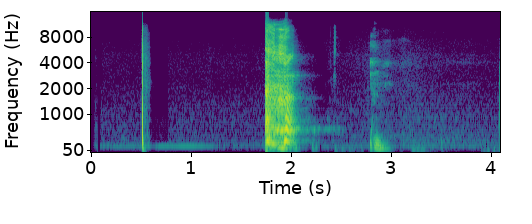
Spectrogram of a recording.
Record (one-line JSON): {"cough_length": "4.1 s", "cough_amplitude": 32768, "cough_signal_mean_std_ratio": 0.21, "survey_phase": "beta (2021-08-13 to 2022-03-07)", "age": "65+", "gender": "Female", "wearing_mask": "No", "symptom_cough_any": true, "symptom_runny_or_blocked_nose": true, "symptom_sore_throat": true, "symptom_fatigue": true, "symptom_onset": "3 days", "smoker_status": "Never smoked", "respiratory_condition_asthma": false, "respiratory_condition_other": false, "recruitment_source": "Test and Trace", "submission_delay": "1 day", "covid_test_result": "Positive", "covid_test_method": "ePCR"}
